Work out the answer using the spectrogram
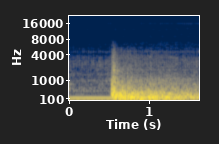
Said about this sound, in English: First, I didn't really understand what I was hearing. It sounded like an explosion, then the fake silence of an analog hiss, and then the noise again. Was it a drum beat? And another boom. No. I realized what I was hearing was footsteps.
